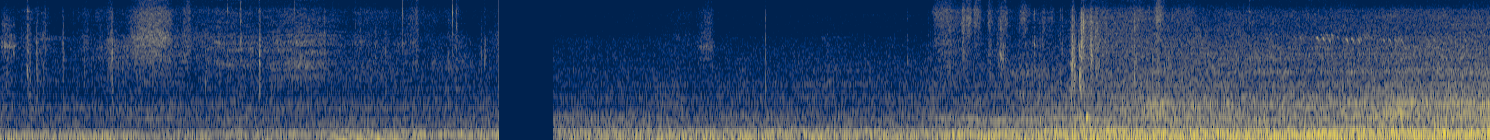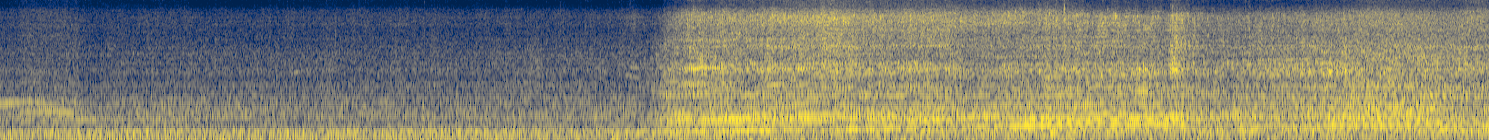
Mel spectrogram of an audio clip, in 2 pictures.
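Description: Car engines cruising, then accelerating hard from a rolling start: a deep drone that builds, with the engine pitch climbing steadily through the second half and dipping at a gear change near the end before climbing again. The sound cuts out for a moment about five seconds in.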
